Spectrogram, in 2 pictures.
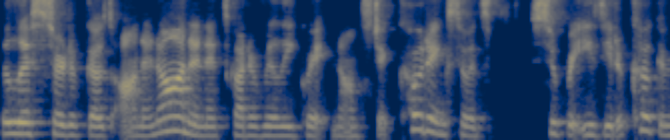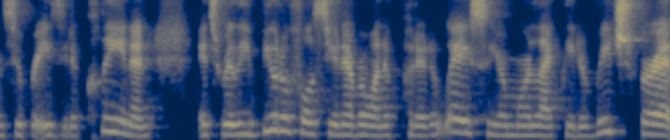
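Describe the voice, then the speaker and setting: Speaking very fast, a woman talks with a Pakistani accent. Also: medium pitch for a woman, ordinary pitch variation. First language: Urdu. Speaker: entrepreneur. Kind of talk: interview.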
